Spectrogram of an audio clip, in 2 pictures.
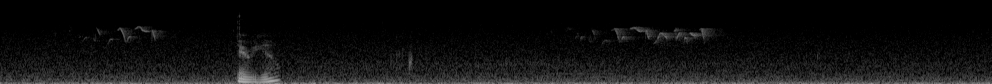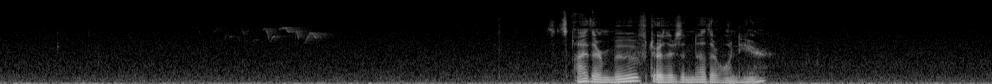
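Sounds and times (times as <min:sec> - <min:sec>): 
outdoor hiss: 0:00.0 - 0:19.8
Canada warbler singing: 0:00.7 - 0:01.8, 0:05.6 - 0:07.3, 0:12.0 - 0:13.3
speech: 0:02.4 - 0:02.9, 0:15.7 - 0:17.7.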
